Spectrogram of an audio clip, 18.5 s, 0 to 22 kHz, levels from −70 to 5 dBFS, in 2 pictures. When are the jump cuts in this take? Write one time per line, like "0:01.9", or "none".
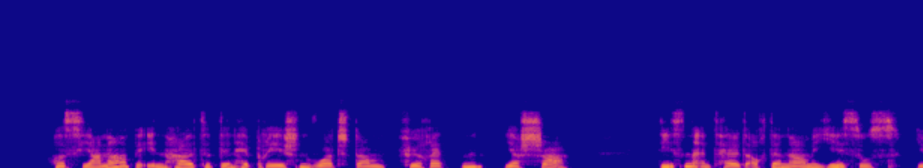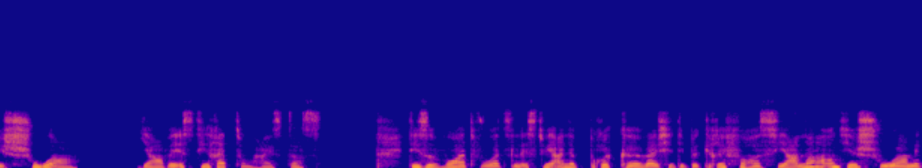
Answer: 0:05.0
